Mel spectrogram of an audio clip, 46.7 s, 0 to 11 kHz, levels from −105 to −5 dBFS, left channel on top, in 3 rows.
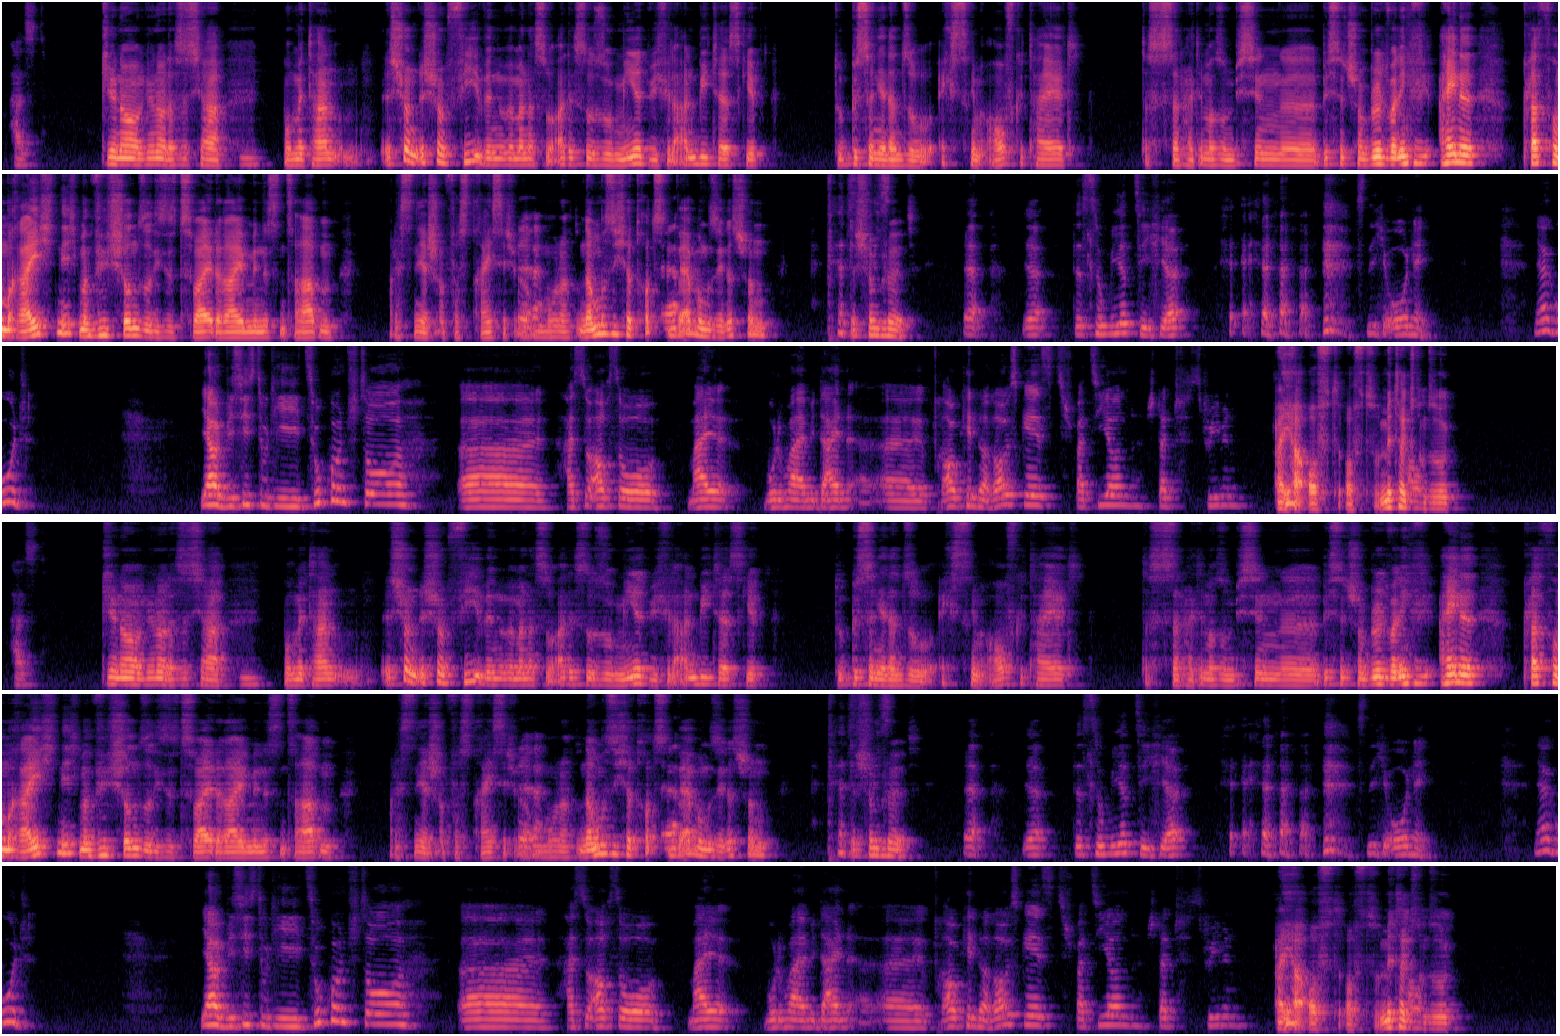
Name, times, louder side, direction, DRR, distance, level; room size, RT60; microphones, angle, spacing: voice 1, 1.0-2.2 2.8-7.6 8.3-10.6 11.4-18.9 19.4-23.2 24.0-24.6 43.8-45.6, left 3 dB, 80° left, 0.7 m, -34 dB
voice 2, 23.9-24.2 25.2-25.3 25.8-26.0 26.3-27.4 28.0-29.8 30.9-31.4 33.1-35.3 35.7-37.7 38.0-38.4 38.7-42.8 43.2-43.5 45.2-45.3, left 2 dB, 50° left, 1.4 m, -41 dB
6.2 x 5.4 x 3.7 m
head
